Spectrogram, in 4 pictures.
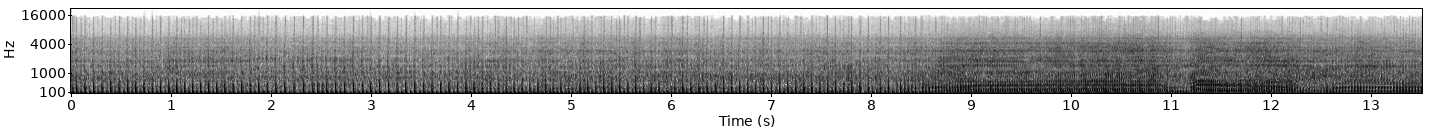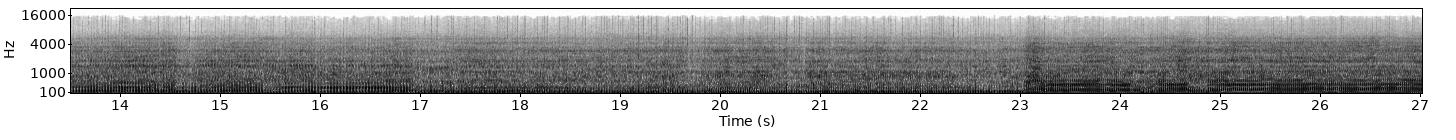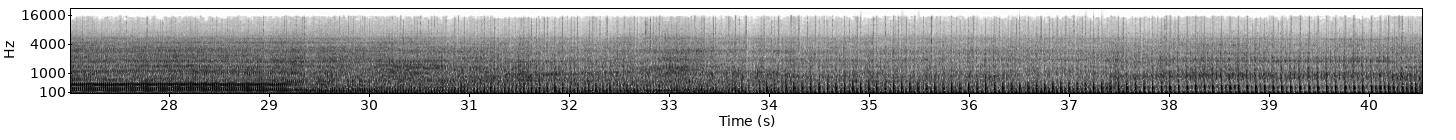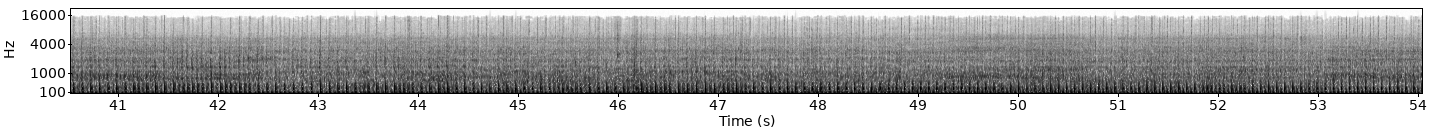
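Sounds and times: dirt bike engine running: 0.0 - 54.0.

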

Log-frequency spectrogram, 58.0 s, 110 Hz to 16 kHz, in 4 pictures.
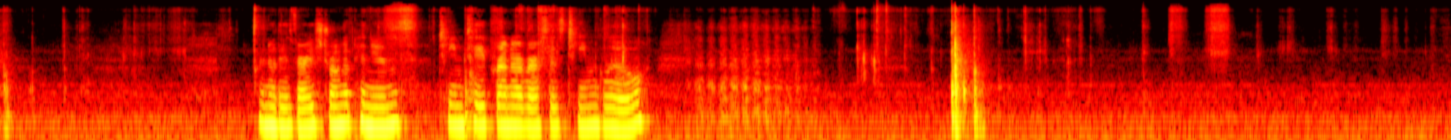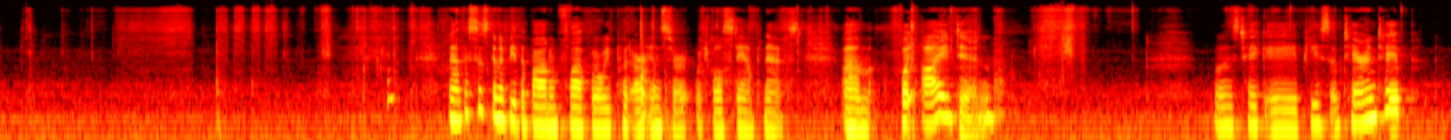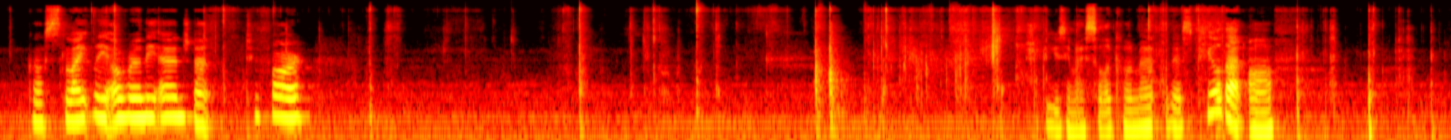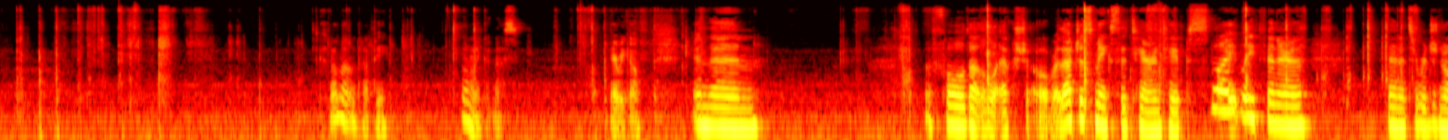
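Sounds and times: paper handling: 0.5 - 2.3, 8.3 - 19.2, 37.6 - 46.7.

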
